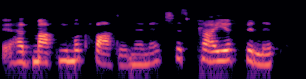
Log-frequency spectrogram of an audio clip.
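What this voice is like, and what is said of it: Bad put-on Welsh accent. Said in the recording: “my terrible Welsh accent”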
